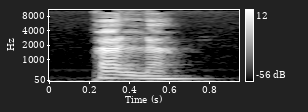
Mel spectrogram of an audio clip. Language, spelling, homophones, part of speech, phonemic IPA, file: French, pale, pal / pales / pâle, noun, /pal/, LL-Q150 (fra)-pale.wav
- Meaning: 1. blade (of a propeller etc) 2. vane (of a windmill etc)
